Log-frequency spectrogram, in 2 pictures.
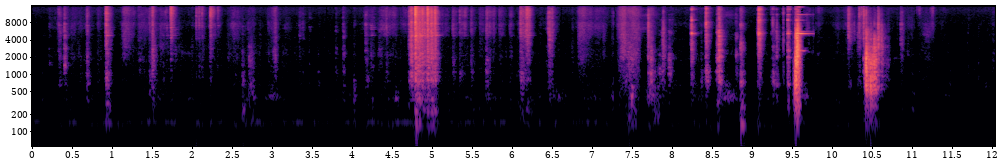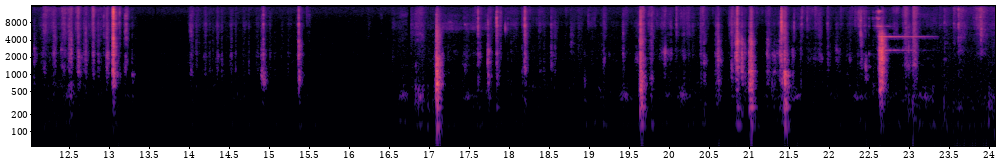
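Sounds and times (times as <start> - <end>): metal tools clicking and knocking: 7.8 - 9.8, 22.6 - 23.2.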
